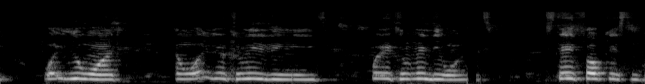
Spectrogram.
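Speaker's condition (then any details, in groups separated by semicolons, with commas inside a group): Cerebral palsy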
